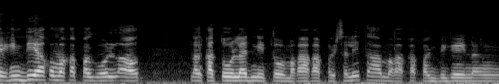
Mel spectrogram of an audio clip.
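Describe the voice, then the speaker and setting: The speaker is male. His intonation stays monotone and flat. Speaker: vlogger. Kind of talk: casual vlog talk. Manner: halting. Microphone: small clip-on mic, camera far away.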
